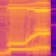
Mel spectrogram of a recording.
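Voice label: ROBVOX, robot voice; E-Lab; X Static Goldmine 1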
